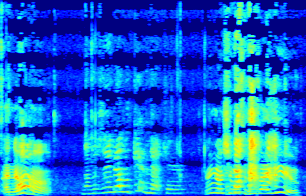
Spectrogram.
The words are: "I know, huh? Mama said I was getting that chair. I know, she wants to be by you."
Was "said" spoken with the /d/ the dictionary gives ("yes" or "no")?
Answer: no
